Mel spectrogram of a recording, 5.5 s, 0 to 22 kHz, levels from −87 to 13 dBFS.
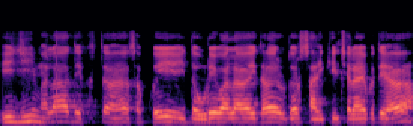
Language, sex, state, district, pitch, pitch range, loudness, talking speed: Bhojpuri, male, Uttar Pradesh, Varanasi, 145 Hz, 135-155 Hz, -19 LUFS, 175 wpm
